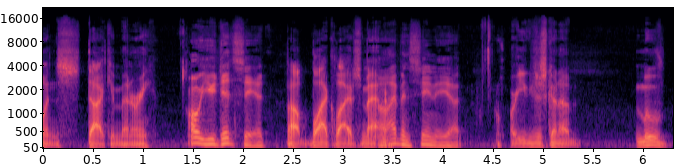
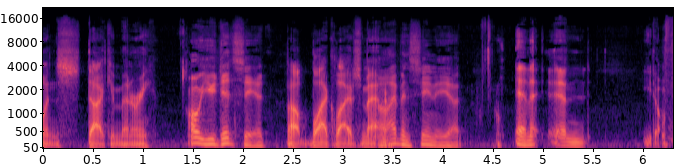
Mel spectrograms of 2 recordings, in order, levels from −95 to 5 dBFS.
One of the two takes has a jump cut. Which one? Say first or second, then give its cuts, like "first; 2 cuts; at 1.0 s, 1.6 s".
first; 1 cut; at 4.7 s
